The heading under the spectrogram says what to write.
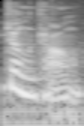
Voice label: "zheng4chang2", Chinese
